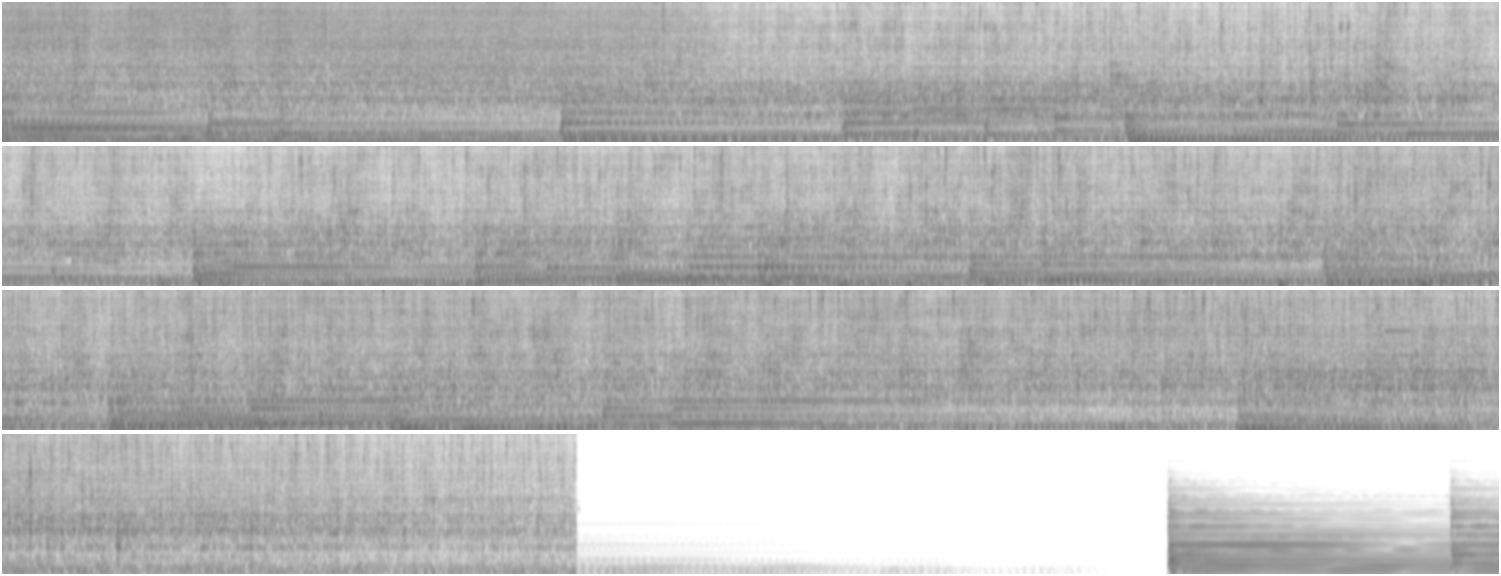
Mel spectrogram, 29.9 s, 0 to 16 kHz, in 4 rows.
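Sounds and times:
meat sizzling in a wok: 0.0 - 25.4
piano music: 0.0 - 26.6, 28.3 - 29.9.

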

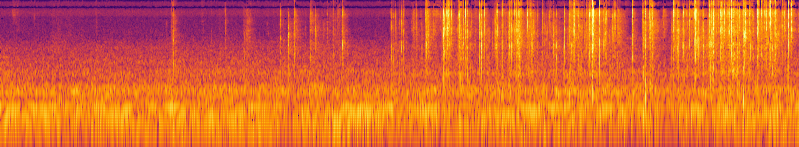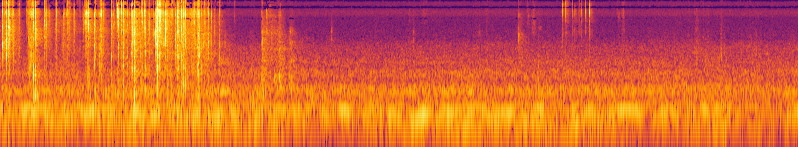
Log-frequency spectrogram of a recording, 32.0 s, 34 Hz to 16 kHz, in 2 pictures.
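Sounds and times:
paper wrapper crinkling and tearing: 4.8 - 7.0, 7.8 - 20.5.

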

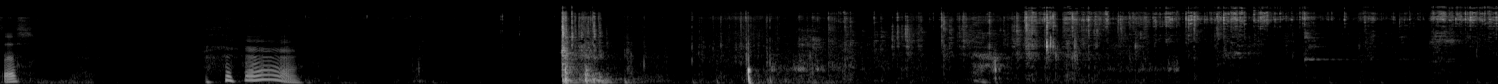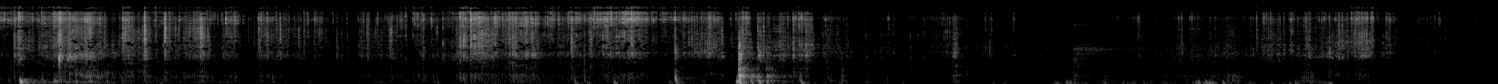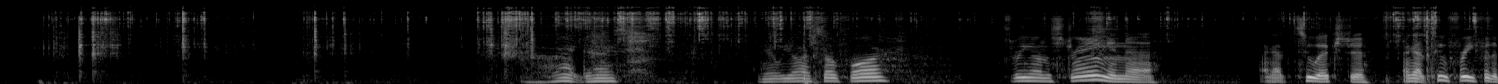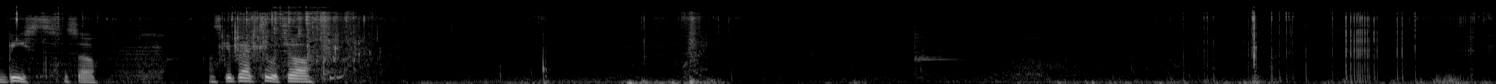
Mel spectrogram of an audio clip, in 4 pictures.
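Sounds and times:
light metallic clinks: 8.0 - 25.2, 32.9 - 48.7, 54.1 - 54.6.

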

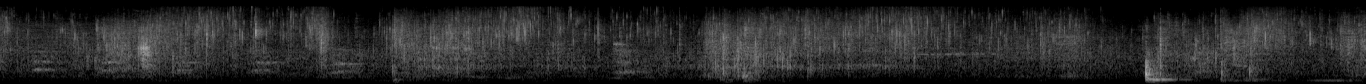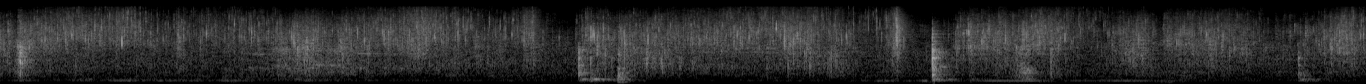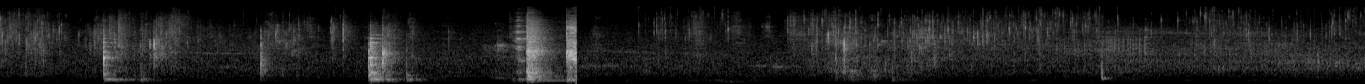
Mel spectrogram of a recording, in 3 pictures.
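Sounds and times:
pasta sizzling in a pan: 0.0 - 40.9
wooden spoons knocking a pan: 11.4 - 11.9, 31.0 - 31.5.

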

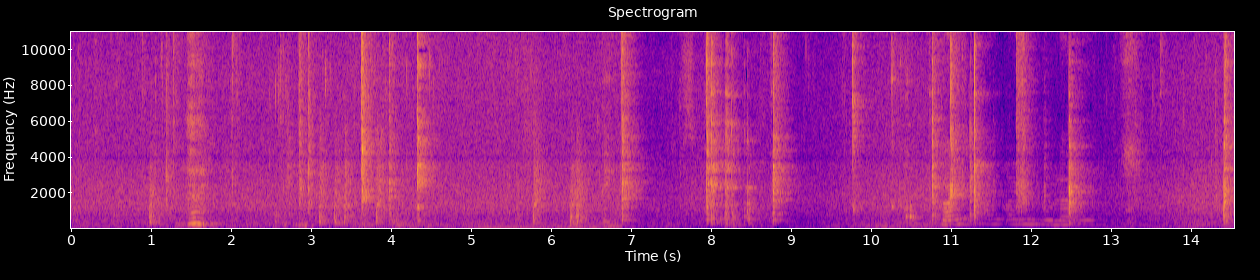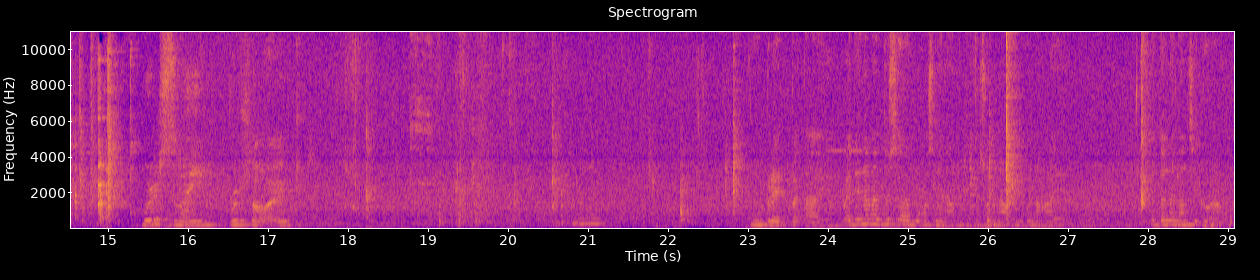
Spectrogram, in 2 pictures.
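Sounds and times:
cutlery clinking on plates: 7.9 - 9.0, 14.4 - 15.4.

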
